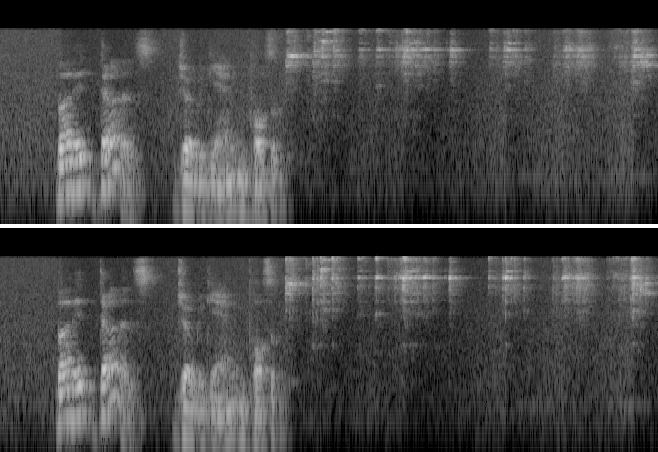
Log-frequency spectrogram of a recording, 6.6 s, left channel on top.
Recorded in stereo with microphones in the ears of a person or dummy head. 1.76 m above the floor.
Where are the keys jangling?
40° right (ahead or behind), 0.9 m.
